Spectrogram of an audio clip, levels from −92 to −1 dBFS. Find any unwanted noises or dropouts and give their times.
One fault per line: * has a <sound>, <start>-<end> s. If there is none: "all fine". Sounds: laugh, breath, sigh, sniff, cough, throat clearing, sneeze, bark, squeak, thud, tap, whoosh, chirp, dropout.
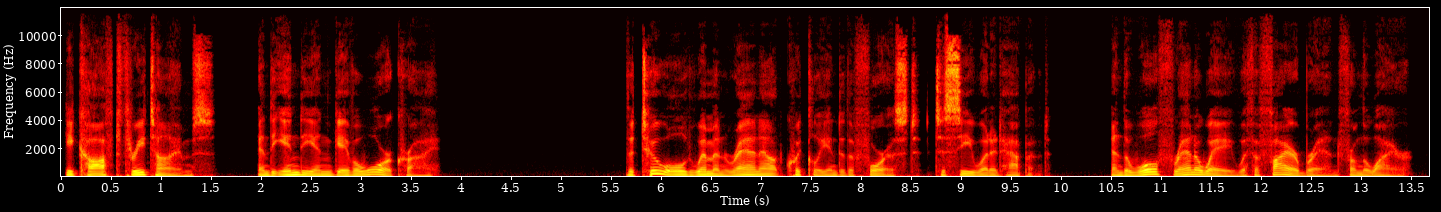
all fine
